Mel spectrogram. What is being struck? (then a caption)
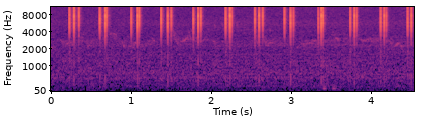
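Red jasper stone. Light, quick tapping on a red jasper crystal stone: 15 short, bright clicks arrive in small irregular clusters. Each tap dies away instantly with no ring, over a faint steady hiss.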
